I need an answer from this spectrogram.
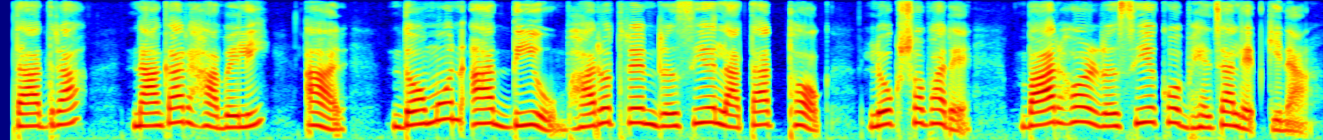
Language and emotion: Santali, neutral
